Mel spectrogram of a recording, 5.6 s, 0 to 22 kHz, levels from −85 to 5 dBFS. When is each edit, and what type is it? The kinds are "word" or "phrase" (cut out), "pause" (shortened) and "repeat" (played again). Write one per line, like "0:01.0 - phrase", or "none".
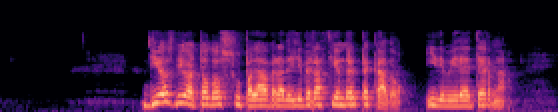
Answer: none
